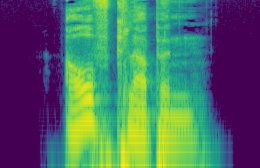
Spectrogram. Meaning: 1. to open, open up 2. to open
- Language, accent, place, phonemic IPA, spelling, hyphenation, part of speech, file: German, Germany, Berlin, /ˈaʊ̯fklapm̩/, aufklappen, auf‧klap‧pen, verb, De-aufklappen.ogg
